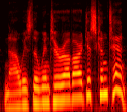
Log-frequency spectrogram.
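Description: The pitch moves from low up to high.

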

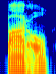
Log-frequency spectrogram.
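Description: The middle T sounds like a soft D. "American bottle"

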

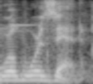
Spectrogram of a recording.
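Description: The letter Z is said as Canadian 'zed'.

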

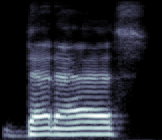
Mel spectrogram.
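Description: It sounds angry and authoritative.

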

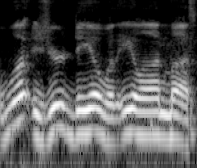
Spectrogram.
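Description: It is said in a Southern accent.

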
